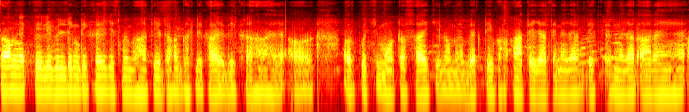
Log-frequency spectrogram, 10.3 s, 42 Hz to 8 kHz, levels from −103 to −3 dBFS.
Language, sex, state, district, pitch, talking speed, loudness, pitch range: Hindi, male, Chhattisgarh, Rajnandgaon, 110 Hz, 150 wpm, -22 LUFS, 105-115 Hz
